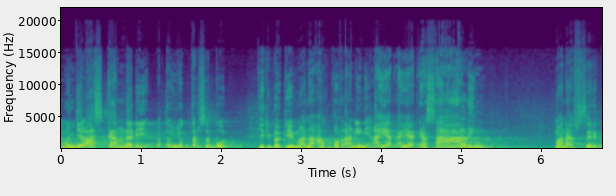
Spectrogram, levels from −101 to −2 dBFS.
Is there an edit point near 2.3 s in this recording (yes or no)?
yes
